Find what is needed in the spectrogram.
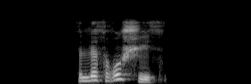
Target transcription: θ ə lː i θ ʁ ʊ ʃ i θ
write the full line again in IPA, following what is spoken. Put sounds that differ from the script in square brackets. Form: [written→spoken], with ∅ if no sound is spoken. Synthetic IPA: θ ə lː [i→æ] θ ʁ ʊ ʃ i θ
